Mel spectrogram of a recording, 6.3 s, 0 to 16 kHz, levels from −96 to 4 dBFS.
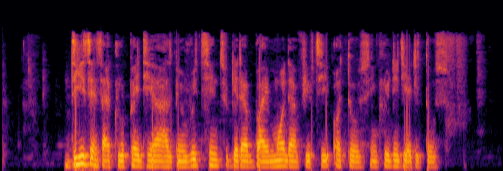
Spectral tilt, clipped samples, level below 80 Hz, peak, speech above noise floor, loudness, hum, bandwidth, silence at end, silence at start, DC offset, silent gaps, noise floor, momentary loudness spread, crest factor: -5.5 dB/octave; under 0.1%; -46 dBFS; -2 dBFS; 39 dB; -17 LUFS; none; 8.2 kHz; 0.55 s; 0.8 s; under 0.1%; none; -55 dBFS; 8 LU; 16 dB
